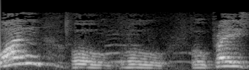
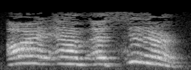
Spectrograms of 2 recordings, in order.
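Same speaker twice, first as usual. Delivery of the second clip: slow, higher and louder plea; crying out for mercy; 7 semitones higher, 6 dB louder, slower than usual. Retold or imitated. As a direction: cry out to God, begging. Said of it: "And he's crying out for mercy".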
